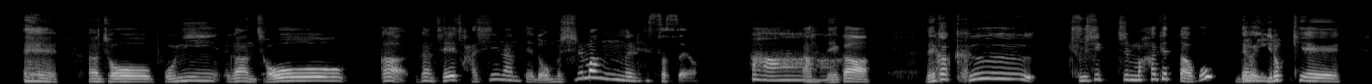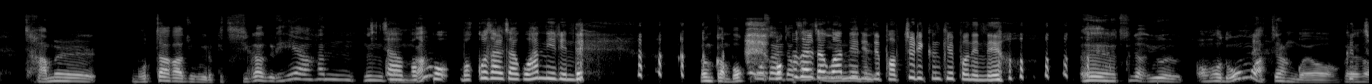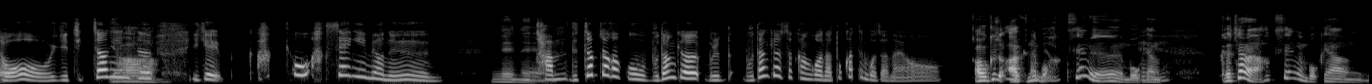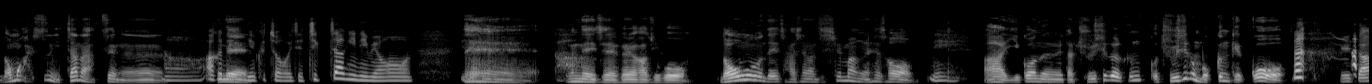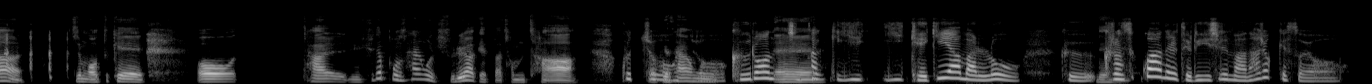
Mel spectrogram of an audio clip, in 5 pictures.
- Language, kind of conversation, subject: Korean, podcast, 한 가지 습관이 삶을 바꾼 적이 있나요?
- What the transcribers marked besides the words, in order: laugh; laughing while speaking: "먹고살자고 하는 일인데 밥줄이 끊길 뻔했네요"; laugh; other background noise; laugh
